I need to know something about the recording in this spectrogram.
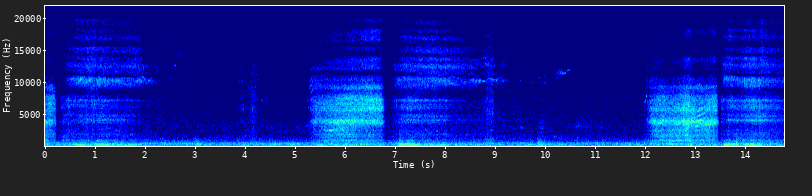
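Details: Labrador Retriever (Canis familiaris), snoring.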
